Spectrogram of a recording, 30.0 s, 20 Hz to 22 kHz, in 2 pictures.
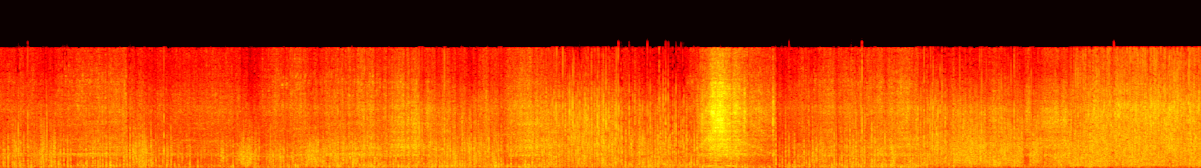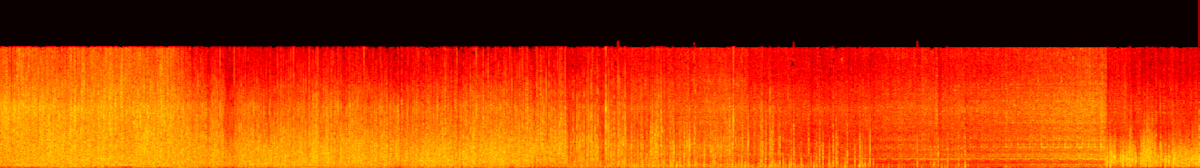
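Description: Honda CBR929RR FireBlade sport bike's inline-four engine running hard while riding across wet sand, under a steady rush of wind noise. It eases off briefly a few seconds before the end, then picks up again.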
